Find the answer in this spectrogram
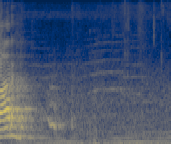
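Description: A man's voice drawing out one syllable with a rising pitch, then quiet room tone with a faint low steady hum.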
